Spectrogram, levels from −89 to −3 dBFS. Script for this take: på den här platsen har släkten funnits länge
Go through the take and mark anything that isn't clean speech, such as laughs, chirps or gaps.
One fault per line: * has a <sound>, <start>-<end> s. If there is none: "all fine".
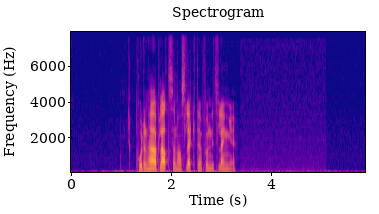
all fine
